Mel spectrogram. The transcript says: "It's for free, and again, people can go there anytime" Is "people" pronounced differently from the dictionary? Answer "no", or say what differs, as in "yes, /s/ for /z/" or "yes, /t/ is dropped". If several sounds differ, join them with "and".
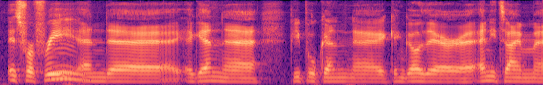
yes, /n/ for /l/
